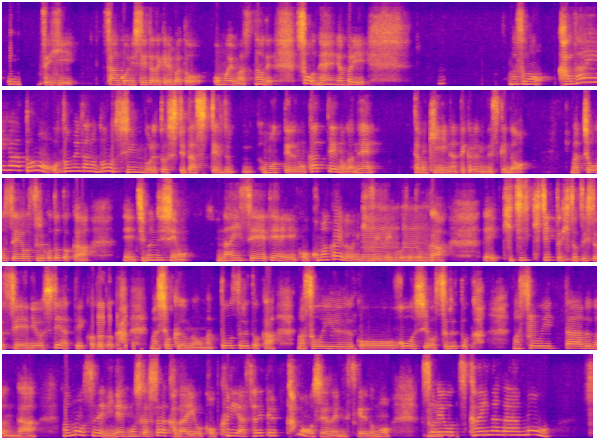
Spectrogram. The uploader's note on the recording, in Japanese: リモート収録での音声ですのでところどころお聞きづらいところもあるかもしれませんが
